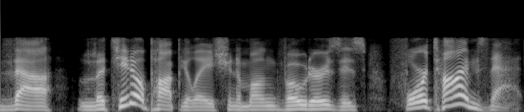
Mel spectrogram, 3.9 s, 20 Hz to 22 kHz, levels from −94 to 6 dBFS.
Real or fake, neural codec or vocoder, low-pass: fake; codec, 16 kHz, 6 kbps, DAC; 5.4 kHz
